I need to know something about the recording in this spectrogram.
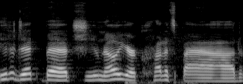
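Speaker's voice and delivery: loud, flamboyant drag-queen-style voice. Retelling harassing phone calls from a caller: imitating a flamboyant caller. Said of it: "sounded like a drag queen".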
